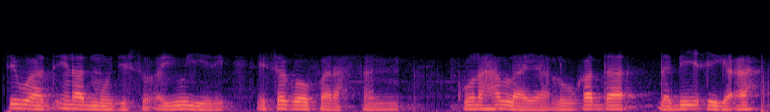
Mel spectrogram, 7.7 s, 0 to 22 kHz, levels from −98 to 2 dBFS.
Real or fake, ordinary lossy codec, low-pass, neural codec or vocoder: real; none; 3.6 kHz; none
